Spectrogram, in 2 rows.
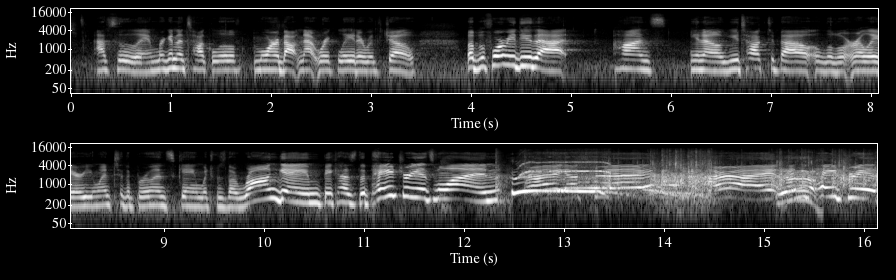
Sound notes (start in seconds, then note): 12.3 applause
